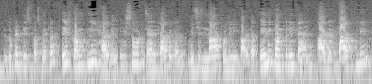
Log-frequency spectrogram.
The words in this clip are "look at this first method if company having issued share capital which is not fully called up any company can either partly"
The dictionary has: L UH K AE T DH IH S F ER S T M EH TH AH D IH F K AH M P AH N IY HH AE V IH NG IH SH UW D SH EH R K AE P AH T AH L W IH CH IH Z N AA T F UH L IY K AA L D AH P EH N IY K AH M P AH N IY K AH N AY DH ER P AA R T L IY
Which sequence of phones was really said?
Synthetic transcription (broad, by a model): L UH K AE T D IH S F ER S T M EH T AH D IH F K AH M P AH N IY HH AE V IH NG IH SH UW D S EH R K AE P AH T AH L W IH CH IH Z N AA T F UH L IY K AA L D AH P EH N IY K AH M P AH N IY K AH N AY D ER P AA R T L IY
